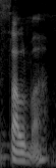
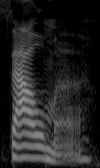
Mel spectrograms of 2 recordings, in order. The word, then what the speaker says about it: Salma: My name is Salma. Not Selma, not Salma, but Salma.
